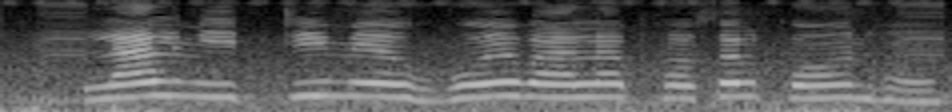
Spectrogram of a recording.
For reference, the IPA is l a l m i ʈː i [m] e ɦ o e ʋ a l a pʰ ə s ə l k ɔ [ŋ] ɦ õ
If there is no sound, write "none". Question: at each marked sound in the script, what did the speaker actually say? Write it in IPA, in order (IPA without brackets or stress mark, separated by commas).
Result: m, n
